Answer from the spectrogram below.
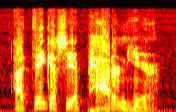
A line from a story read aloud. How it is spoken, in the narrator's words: yelled Sparkles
